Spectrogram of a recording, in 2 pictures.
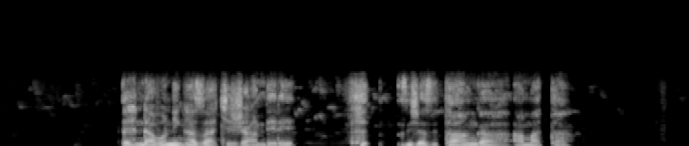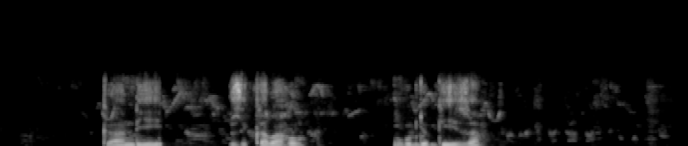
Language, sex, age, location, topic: Kinyarwanda, male, 36-49, Musanze, agriculture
